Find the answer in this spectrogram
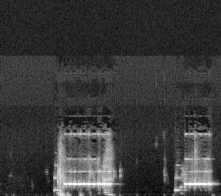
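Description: A telephone ringtone sounding twice, each ring about a second long, with a steady high tone and a second's pause between the rings.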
